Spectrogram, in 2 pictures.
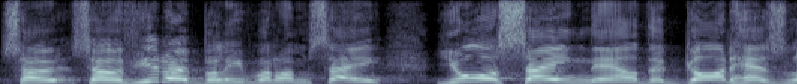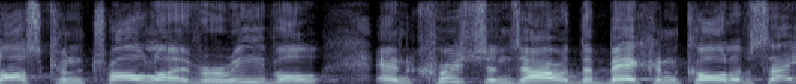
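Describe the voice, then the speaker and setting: In a very clean recording with a silent background, a high-pitched man with an Australian accent speaks at a moderate pace with ordinary pitch variation. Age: 70s. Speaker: preacher. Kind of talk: sermon.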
